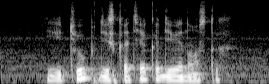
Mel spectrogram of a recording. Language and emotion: Russian, neutral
